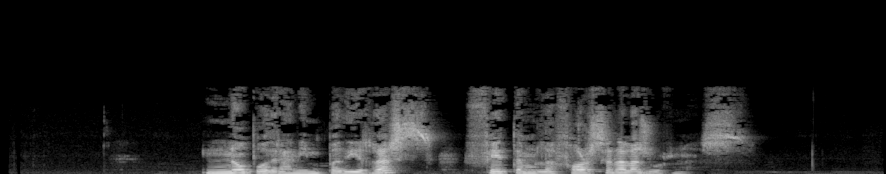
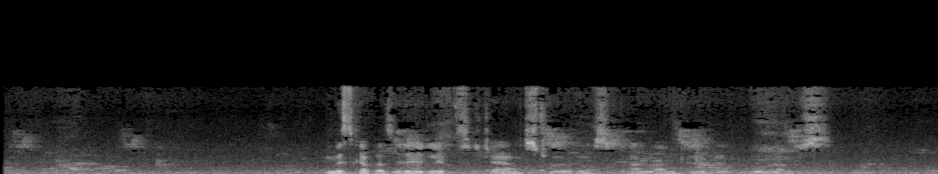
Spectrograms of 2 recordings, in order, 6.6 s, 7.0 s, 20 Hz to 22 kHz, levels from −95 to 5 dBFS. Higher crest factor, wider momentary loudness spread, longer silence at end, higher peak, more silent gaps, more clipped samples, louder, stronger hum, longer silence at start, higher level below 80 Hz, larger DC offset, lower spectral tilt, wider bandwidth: about the same, 22 dB vs 22 dB; second, 14 LU vs 19 LU; first, 1.05 s vs 0 s; first, -2 dBFS vs -10 dBFS; neither; neither; first, -20 LUFS vs -29 LUFS; neither; first, 1.55 s vs 0.05 s; second, -70 dBFS vs -52 dBFS; neither; about the same, -4 dB/octave vs -5 dB/octave; about the same, 11.5 kHz vs 11.5 kHz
